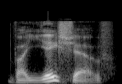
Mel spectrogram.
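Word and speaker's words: וַיֵּשֶׁב: this with two series but since the accent's been shifted to the right it's vaishev then this final syllable loses its accent and so the vowel shortens and then we have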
